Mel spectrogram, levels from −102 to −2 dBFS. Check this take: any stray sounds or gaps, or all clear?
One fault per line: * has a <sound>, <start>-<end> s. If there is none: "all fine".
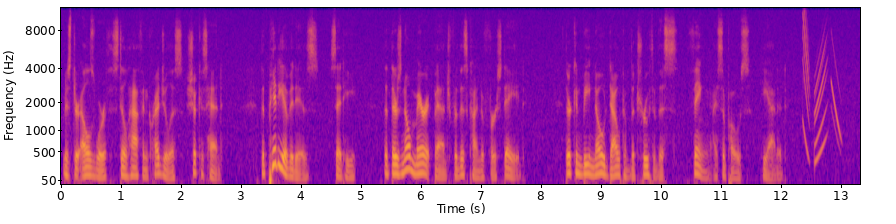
* has a chirp, 12.4-13.0 s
